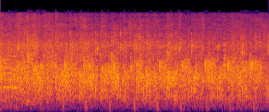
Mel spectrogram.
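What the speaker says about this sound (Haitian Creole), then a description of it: "Bon Dieu, applaudissement pour ça." A church congregation applauds together, sustained clapping with distinct sharp hand claps in a steady dense wash, loud and close, lasting several seconds with no talk over it.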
